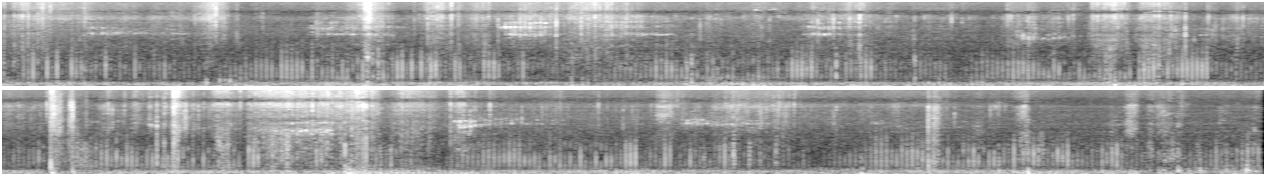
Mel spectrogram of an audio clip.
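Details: A long stretch of a cat named Ruby snoring while her eyes stay open: a deep, even, rattling hum that repeats breath after breath, with faint clicks and handling noise on top.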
